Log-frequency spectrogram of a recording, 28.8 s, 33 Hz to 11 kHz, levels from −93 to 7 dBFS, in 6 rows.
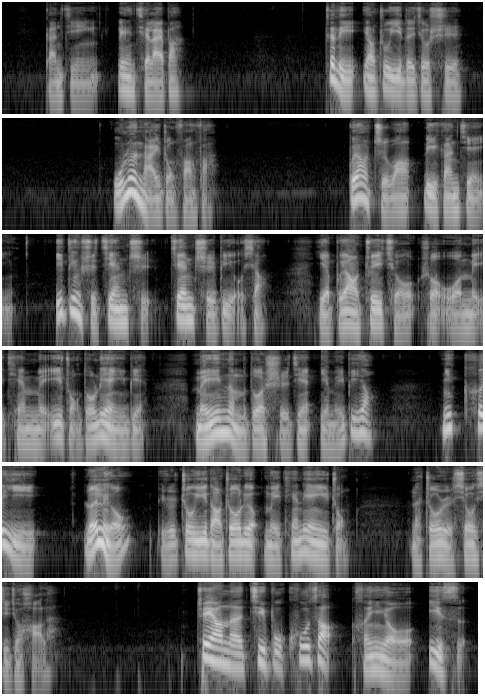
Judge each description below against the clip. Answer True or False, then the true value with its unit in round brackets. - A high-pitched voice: False (105 Hz)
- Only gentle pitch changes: False (5.6 semitones)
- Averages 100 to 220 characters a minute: True (210 characters per minute)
